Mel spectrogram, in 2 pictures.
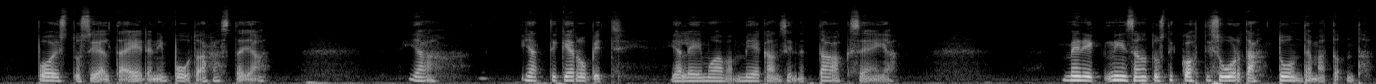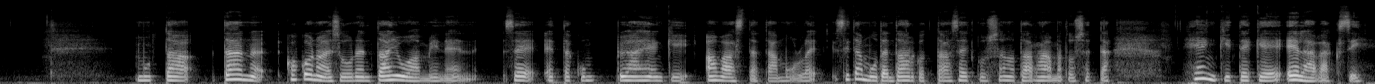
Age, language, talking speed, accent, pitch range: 40-59, Finnish, 95 wpm, native, 160-185 Hz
